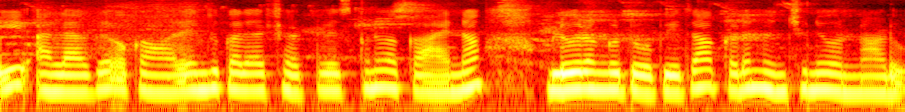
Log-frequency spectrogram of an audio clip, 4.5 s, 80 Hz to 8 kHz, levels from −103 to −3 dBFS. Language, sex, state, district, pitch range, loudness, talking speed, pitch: Telugu, female, Telangana, Hyderabad, 190-210 Hz, -18 LUFS, 170 wpm, 195 Hz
